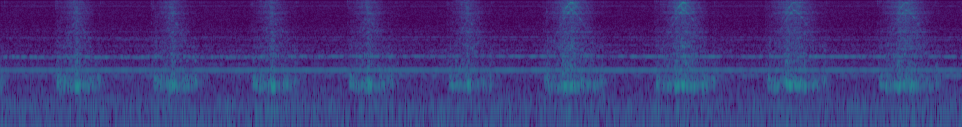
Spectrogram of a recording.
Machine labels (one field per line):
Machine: slide rail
